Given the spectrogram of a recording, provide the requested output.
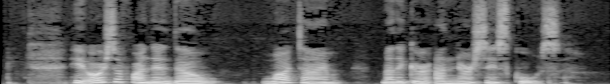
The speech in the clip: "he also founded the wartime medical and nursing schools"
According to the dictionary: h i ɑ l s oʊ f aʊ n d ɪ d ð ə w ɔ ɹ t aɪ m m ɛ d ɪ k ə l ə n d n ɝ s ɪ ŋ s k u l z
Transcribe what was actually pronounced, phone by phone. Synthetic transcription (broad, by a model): h i ɑ l s oʊ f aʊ n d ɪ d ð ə w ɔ l t aɪ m m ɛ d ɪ k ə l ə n n ɝ s ɪ ŋ s k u l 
